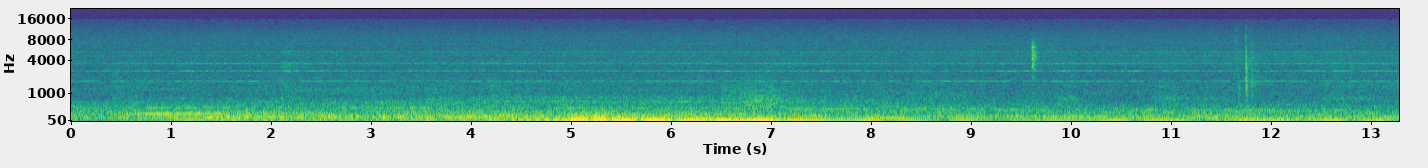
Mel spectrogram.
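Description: Paper rustles as a hand handles a sheet.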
